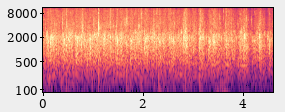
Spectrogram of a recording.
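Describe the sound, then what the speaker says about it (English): Steady, fairly distant applause from a graduation ceremony crowd at a preparatory academy, dense clapping sustained evenly throughout without a break. "Let's give everybody a round of applause for their hard work."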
